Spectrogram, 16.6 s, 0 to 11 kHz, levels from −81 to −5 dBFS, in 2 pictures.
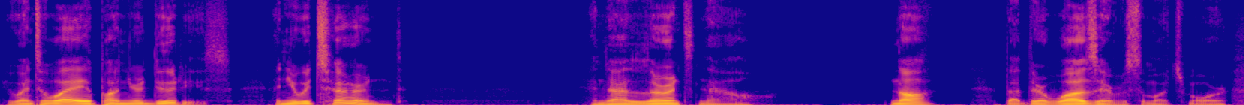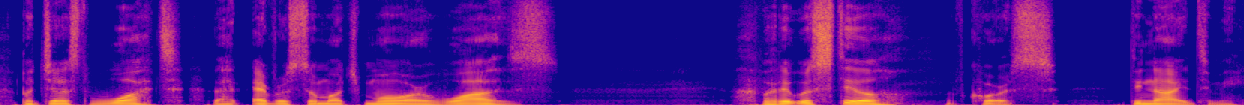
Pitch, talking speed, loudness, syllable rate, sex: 95 Hz, 140 wpm, -21 LUFS, 4.3 syllables/s, male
